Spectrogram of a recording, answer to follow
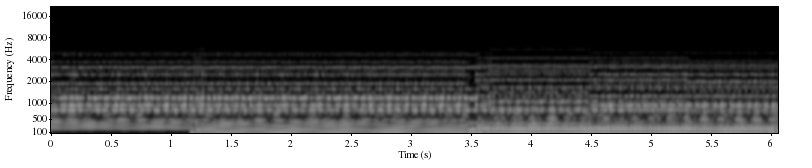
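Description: Hammond B3-style organ voice on a Nord Stage 3 keyboard, with extra drawbars pulled out for a fuller, beefier 'all bars' tone. It holds sustained chords, with a low bass note joining about a second in and a change of chord about halfway through.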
